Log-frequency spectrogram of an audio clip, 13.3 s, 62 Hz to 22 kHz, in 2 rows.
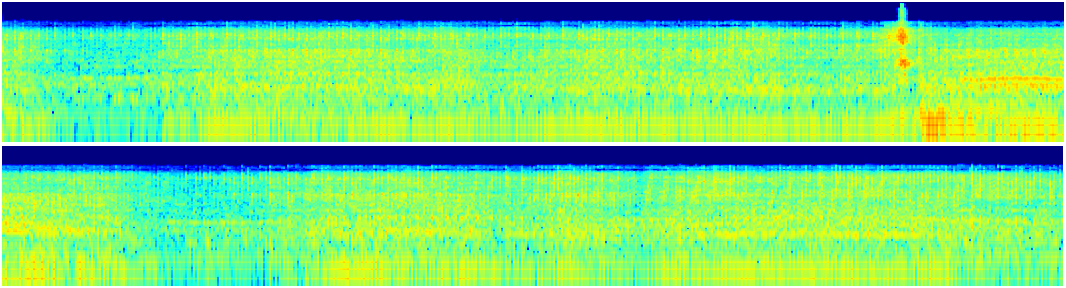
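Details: VW Polo 6N idle hunts and wavers in loudness, uneven and lumpy with a sharp click midway; rough idle the owner could not solve, cause not pinned down.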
